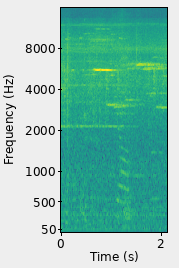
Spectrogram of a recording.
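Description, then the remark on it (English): A subway train heading to City Hall rumbles steadily along the rails, a loud continuous roar with thin high-pitched wheel whines drifting over it. “City Hall opens at the right side, so we don't need to change. We don't need to change trains.”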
